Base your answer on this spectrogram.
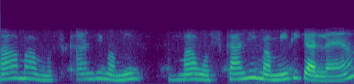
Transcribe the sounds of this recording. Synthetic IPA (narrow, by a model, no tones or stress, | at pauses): ɦãːmãːmʊskãːnd̪iːmɐmːi | mãːmʊskãːnd̪imɐmːĩd̪iːɡaːlaːjãː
